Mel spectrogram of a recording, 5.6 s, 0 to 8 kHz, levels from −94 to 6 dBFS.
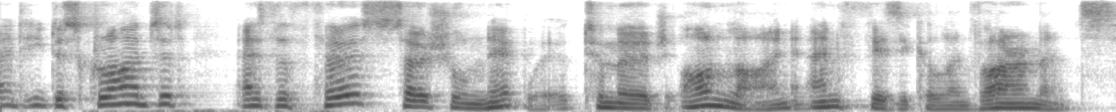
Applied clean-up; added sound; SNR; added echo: neural mask model DeepFilterNet 3.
